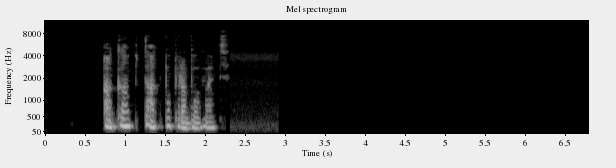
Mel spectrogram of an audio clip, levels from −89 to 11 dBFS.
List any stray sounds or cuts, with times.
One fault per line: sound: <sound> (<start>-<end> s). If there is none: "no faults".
no faults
